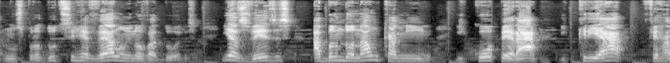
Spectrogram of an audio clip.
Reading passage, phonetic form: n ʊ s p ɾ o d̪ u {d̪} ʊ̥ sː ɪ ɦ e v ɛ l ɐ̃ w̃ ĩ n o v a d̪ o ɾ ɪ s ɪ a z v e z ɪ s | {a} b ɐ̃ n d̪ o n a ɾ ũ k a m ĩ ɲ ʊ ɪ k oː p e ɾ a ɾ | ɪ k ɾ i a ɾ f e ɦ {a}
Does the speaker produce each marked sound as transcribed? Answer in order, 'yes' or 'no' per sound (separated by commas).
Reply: no, yes, yes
